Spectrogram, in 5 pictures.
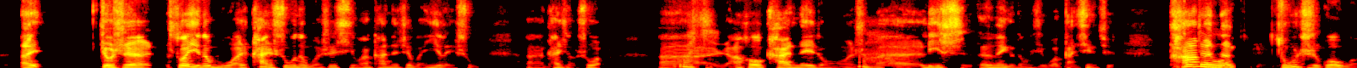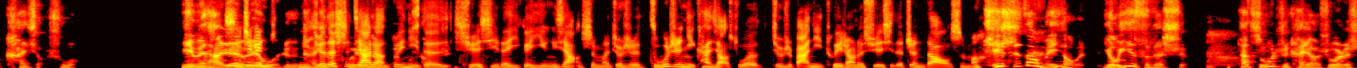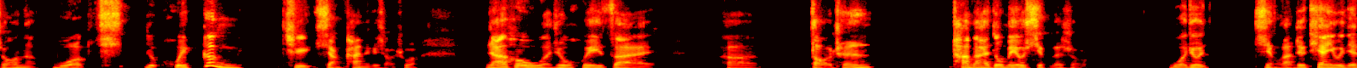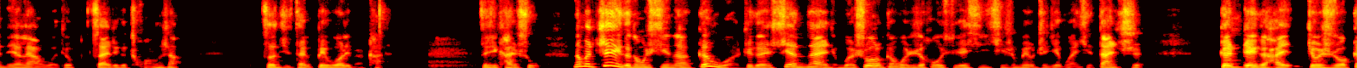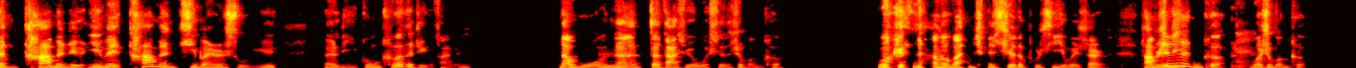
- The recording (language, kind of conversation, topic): Chinese, podcast, 家人对你的学习有哪些影响？
- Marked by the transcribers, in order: chuckle; sigh; other background noise; laughing while speaking: "我跟他们完全学的不是一回事儿"; sigh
